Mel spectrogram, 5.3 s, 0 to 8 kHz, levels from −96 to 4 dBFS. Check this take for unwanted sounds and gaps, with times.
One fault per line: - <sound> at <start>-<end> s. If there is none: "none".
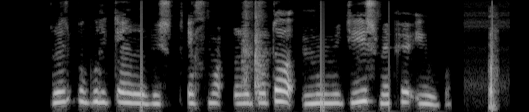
- laugh at 4.9-5.0 s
